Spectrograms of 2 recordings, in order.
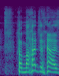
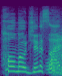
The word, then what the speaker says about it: homogenized: Homogenized, not homogenicide.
